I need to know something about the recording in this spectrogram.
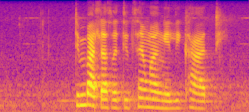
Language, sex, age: Swati, female, 21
